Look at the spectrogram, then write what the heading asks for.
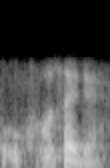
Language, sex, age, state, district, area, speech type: Assamese, male, 30-45, Assam, Sonitpur, rural, conversation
